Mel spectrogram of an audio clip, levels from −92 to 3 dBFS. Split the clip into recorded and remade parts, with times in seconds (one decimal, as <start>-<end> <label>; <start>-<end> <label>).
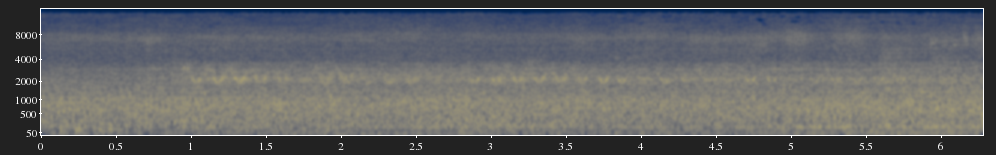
0.0-3.8 remade; 3.8-6.3 recorded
